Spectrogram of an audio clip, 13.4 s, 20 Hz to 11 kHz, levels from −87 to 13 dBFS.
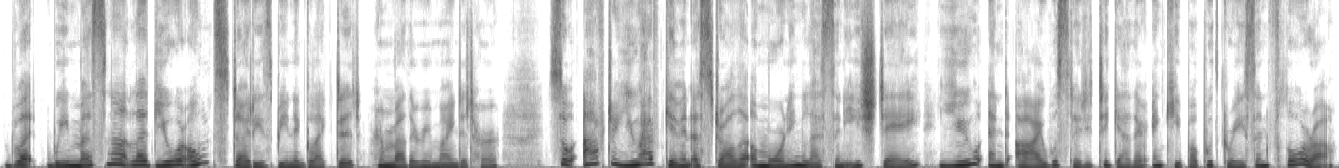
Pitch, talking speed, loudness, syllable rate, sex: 230 Hz, 170 wpm, -16 LUFS, 4.6 syllables/s, female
